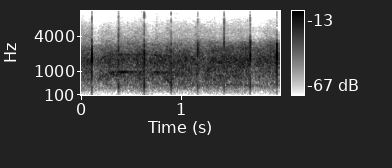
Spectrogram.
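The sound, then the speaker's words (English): Church audience applauding the fathers and grandfathers on Father's Day. The clapping is a faint, steady patter with a few sharper claps standing out. “Okay, I want an applause for all the dads here, the grandpas. Let's give them.”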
